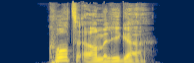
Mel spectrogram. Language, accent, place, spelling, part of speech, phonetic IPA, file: German, Germany, Berlin, kurzärmeliger, adjective, [ˈkʊʁt͡sˌʔɛʁməlɪɡɐ], De-kurzärmeliger.ogg
- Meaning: inflection of kurzärmelig: 1. strong/mixed nominative masculine singular 2. strong genitive/dative feminine singular 3. strong genitive plural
